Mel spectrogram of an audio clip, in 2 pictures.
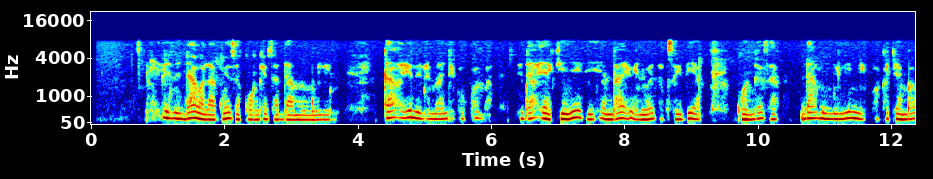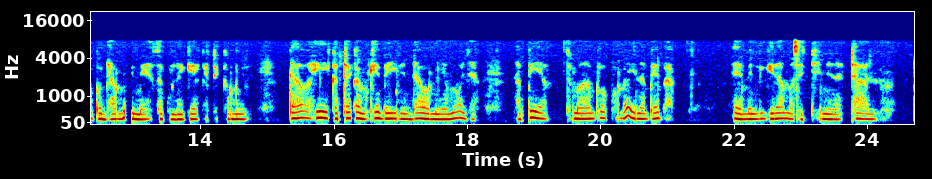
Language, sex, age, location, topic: Swahili, female, 18-24, Nakuru, health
